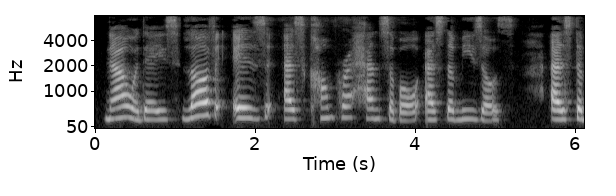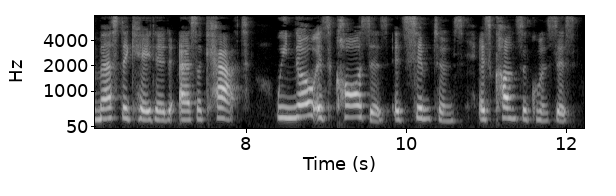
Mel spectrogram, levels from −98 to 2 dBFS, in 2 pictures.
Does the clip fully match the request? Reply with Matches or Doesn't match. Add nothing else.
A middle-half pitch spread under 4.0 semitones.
Matches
